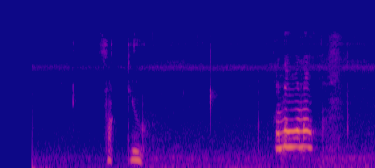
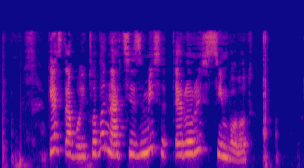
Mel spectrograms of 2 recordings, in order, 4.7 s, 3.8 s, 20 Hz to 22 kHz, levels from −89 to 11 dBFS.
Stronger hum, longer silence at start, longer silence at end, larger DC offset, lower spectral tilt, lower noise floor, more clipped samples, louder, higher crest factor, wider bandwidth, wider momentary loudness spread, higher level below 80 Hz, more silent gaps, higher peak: neither; first, 1.35 s vs 0.05 s; first, 0.8 s vs 0.45 s; neither; first, -7 dB/octave vs -2.5 dB/octave; first, -69 dBFS vs -51 dBFS; neither; second, -33 LUFS vs -30 LUFS; about the same, 20 dB vs 20 dB; about the same, 11 kHz vs 11.5 kHz; first, 23 LU vs 16 LU; second, -70 dBFS vs -64 dBFS; neither; second, -18 dBFS vs -12 dBFS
